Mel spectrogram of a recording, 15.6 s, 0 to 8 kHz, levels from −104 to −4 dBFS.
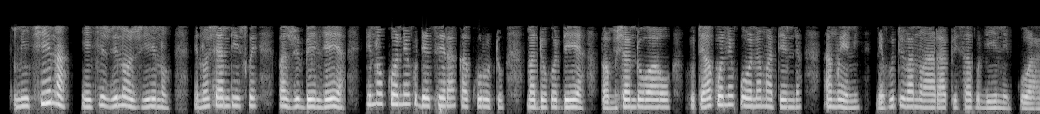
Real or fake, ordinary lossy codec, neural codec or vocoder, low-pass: fake; AAC, 16 kbps; vocoder, 22.05 kHz, 80 mel bands, WaveNeXt; 7.2 kHz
